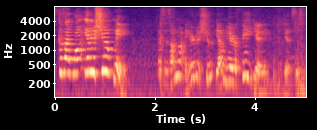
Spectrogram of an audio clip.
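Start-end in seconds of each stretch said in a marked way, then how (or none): 0.0-1.5 high, loud insistent shout; screaming man. Retold or imitated. Man demanding it of the volunteer, screaming. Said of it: "this guy's screaming". 2.3-4.1 high-pitched retold protest; pleading reply. Volunteer answering the man who wants shooting, pleading.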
